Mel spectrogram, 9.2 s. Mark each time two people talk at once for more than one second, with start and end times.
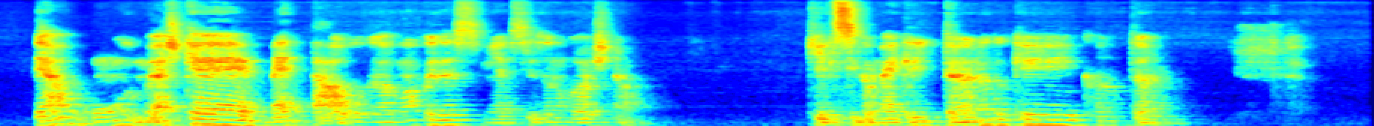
none

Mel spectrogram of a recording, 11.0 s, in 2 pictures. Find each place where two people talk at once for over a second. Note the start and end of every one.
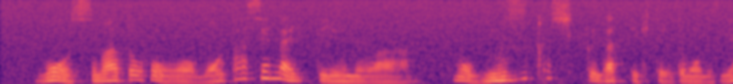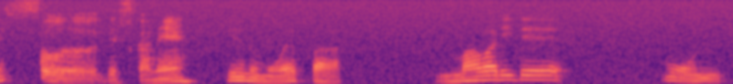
none

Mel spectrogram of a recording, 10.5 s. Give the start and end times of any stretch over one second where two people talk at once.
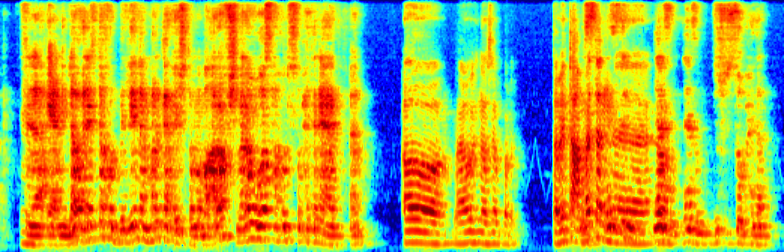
7.7-9.0

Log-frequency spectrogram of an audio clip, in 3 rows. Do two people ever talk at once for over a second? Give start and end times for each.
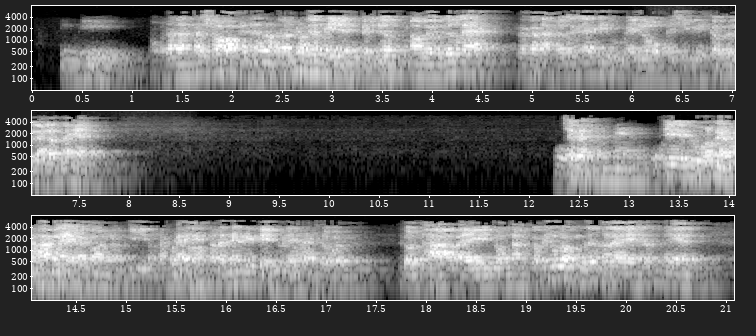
2.1-3.5, 13.6-14.9

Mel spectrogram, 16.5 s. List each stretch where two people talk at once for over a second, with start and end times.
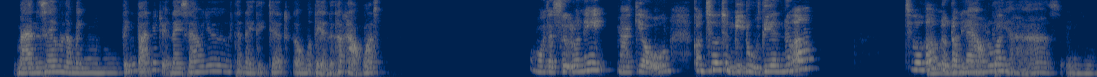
13.9-15.1

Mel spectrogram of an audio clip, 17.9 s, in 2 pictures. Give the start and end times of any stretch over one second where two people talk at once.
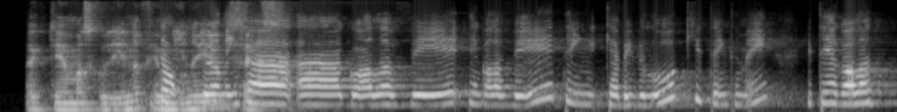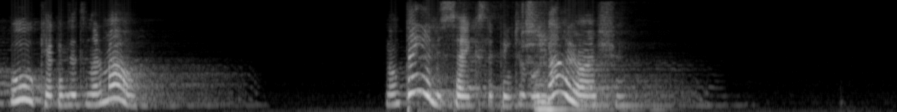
1.5-2.8

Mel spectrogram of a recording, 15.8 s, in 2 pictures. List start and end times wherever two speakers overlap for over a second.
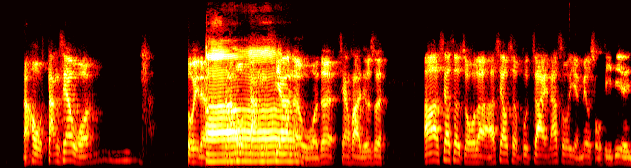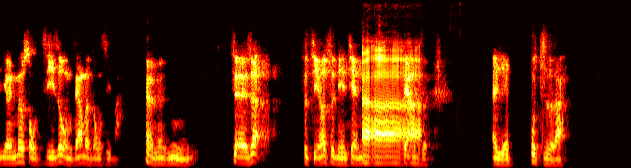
2.6-3.8

